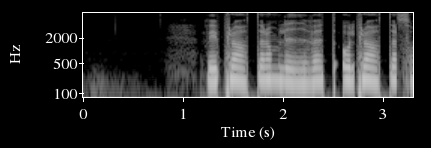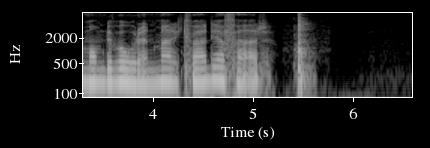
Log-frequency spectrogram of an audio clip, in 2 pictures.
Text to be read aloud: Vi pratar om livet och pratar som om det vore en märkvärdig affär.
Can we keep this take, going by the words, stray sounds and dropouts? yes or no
no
